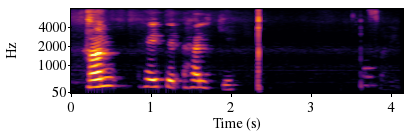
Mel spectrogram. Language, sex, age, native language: Icelandic, female, 50-59, Icelandic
